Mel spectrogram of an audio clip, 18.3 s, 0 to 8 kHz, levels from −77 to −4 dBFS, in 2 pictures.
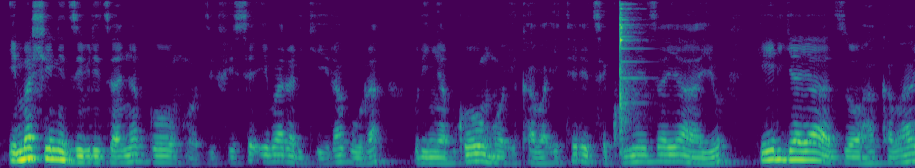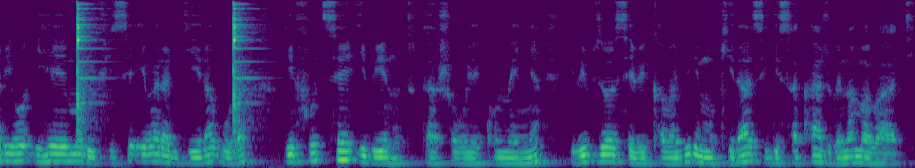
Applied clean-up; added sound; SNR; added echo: none; Cutlery, silverware / Dishes, pots, and pans; 0 dB; reverberation time 0.2 s.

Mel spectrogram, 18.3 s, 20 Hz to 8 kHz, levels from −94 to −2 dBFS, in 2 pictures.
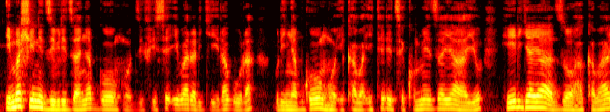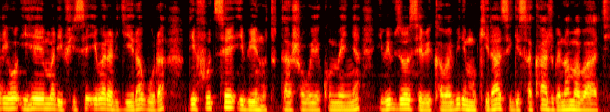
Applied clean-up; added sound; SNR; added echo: none; none; none; none.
